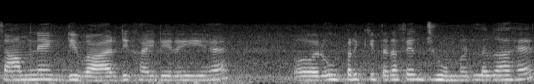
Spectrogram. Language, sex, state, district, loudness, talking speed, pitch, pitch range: Hindi, female, Haryana, Charkhi Dadri, -14 LUFS, 170 wpm, 210 Hz, 200-225 Hz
